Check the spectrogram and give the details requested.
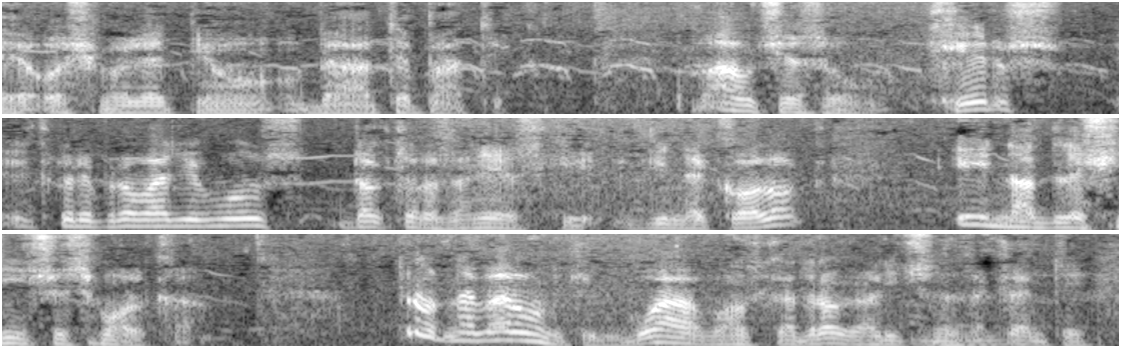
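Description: A man's voice: fairly low pitch, creaky, noisy background, full character voice. A man playing a world-weary, cynical old retired security officer in a radio play, sardonic and patronising. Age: older. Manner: sardonic, patronising, chuckling asides. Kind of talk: Polish radio play acting.

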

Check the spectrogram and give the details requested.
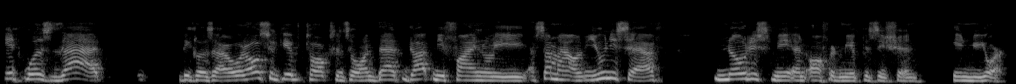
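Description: A woman's voice: medium pitch, moderate pace, no echo. Older woman, seminar moderator, storytelling manner, muffled dry call audio. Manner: reflective, storytelling, chatty asides. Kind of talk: academic webinar conversation. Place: home study with bookshelves. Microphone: laptop video call.

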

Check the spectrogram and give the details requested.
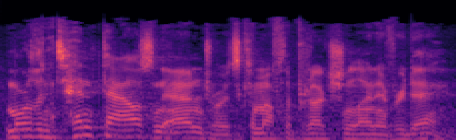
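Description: A man playing a self-assured tech founder in his thirties in a game, measured and explanatory, recorded with ambient noise. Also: medium pitch, natural voice. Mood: confident, explanatory. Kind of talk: scripted game interview. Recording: clear ambient noise behind voice.

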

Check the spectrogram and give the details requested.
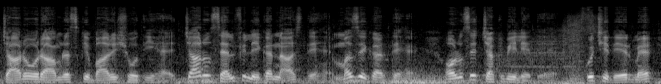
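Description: Male narrator, scripted story: dramatic, highly animated intonation, music bed. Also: normal speed.

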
